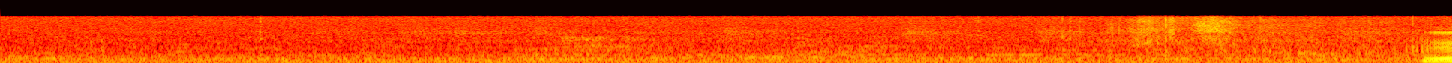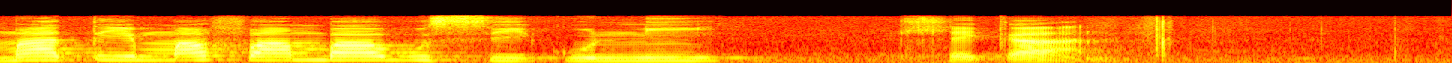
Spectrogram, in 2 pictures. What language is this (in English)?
Tsonga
